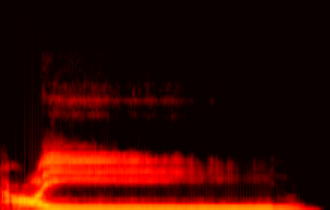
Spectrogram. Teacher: 3 আলিফ পরিমাণ টান দিতে হবে এটি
